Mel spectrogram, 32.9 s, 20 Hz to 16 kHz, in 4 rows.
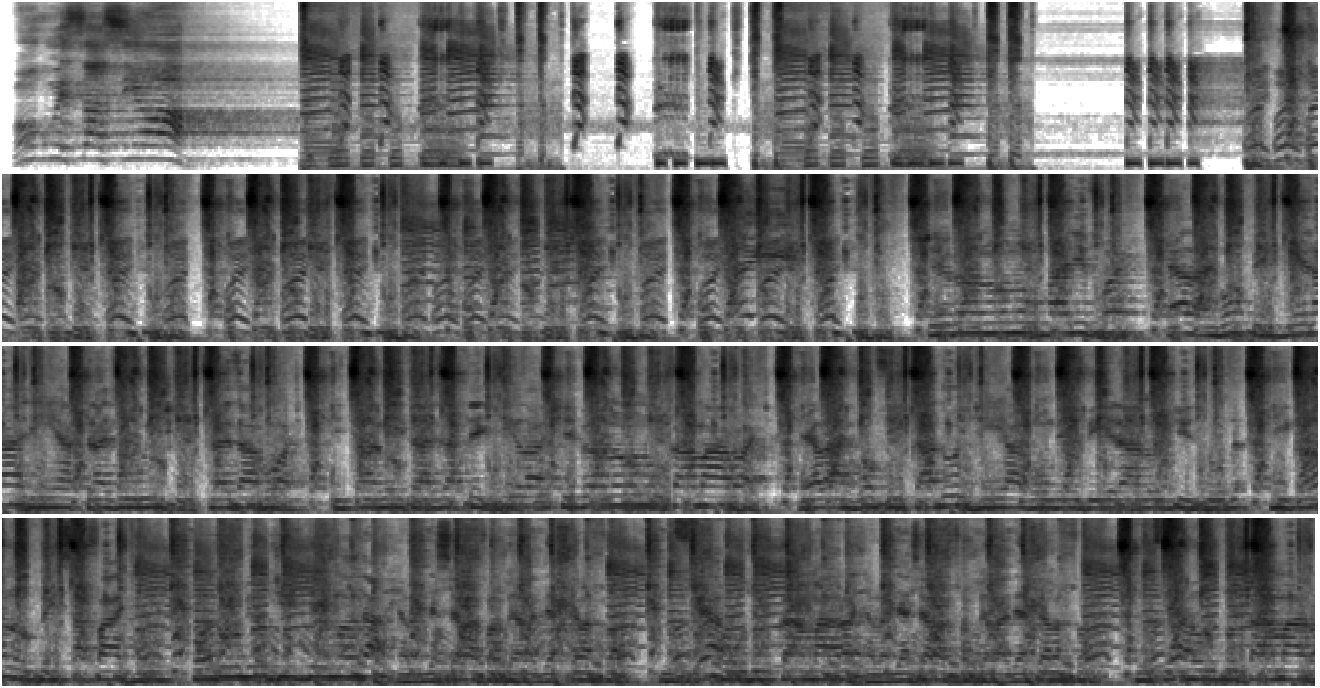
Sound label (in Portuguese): funk 150 bpm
